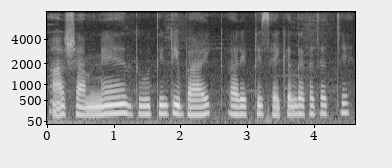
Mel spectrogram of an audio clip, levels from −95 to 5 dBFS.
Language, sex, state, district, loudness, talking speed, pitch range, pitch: Bengali, female, Assam, Hailakandi, -13 LUFS, 115 wpm, 175-190 Hz, 180 Hz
